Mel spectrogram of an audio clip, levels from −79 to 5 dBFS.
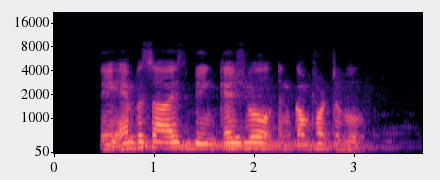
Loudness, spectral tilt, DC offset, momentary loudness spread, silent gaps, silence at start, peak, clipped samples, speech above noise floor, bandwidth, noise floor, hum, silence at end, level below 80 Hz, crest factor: -17 LUFS; -7 dB/octave; under 0.1%; 12 LU; none; 0.45 s; -2 dBFS; under 0.1%; 31 dB; 7.6 kHz; -47 dBFS; none; 0.55 s; -62 dBFS; 16 dB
